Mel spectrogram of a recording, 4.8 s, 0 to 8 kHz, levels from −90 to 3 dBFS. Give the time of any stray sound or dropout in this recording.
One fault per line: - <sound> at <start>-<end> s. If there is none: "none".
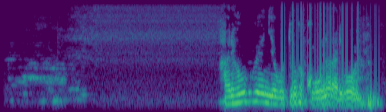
none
